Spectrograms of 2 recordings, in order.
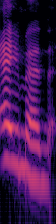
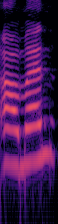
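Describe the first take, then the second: First: It is pronounced a non-Polish way. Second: It is pronounced the Polish way. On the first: "but others say amen" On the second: "some actors say it like in Poland, which is amen"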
